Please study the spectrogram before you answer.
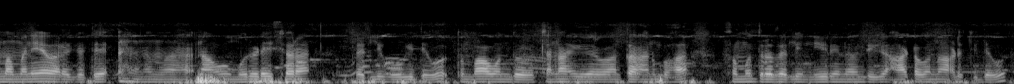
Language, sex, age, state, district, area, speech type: Kannada, male, 18-30, Karnataka, Tumkur, rural, spontaneous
